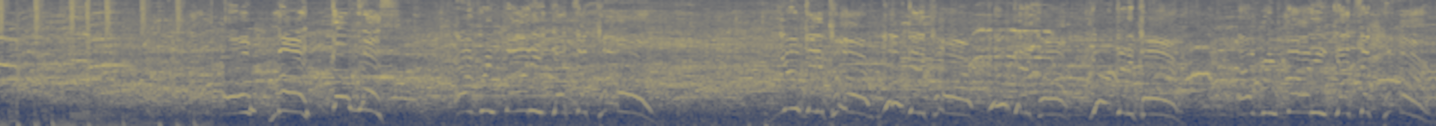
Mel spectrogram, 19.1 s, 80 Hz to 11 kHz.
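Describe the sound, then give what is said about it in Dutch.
A studio audience of 276 people on Oprah Winfrey's talk show screams and cheers nonstop after opening boxes holding keys to brand-new Pontiac cars, a dense, loud wall of many excited voices with high shrieks and whoops rising throughout. “En alle 276 eh, mensen in het publiek rijden naar huis met een gloednieuwe Pontiac Euforie in de studio.”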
